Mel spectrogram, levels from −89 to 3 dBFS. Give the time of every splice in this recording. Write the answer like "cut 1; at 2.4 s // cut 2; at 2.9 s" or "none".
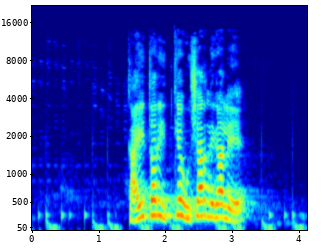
cut 1; at 1.4 s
